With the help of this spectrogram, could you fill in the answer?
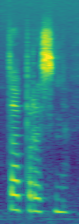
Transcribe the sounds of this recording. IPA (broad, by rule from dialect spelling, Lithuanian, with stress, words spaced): ˈtɐ prɐsʲˈmʲɛ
